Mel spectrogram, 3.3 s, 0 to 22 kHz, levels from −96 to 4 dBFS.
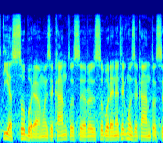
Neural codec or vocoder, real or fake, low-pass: vocoder, 44.1 kHz, 128 mel bands every 256 samples, BigVGAN v2; fake; 14.4 kHz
